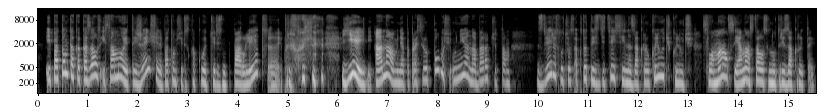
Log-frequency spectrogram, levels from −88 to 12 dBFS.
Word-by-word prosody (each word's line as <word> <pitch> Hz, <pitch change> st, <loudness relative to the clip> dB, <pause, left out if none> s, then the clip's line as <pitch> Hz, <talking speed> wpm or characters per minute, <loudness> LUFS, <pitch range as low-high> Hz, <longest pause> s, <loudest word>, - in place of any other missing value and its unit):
И -, -, 0 dB
потом 270 Hz, +9 st, +4 dB
так 295 Hz, -4 st, -1 dB
оказалось, 255 Hz, +5 st, +2 dB
и 225 Hz, -, -7 dB
самой 270 Hz, +1 st, +2 dB
этой 205 Hz, 0 st, -4 dB
женщине 255 Hz, -, -2 dB
потом 200 Hz, +4 st, -5 dB
через 200 Hz, -4 st, -12 dB
какую-то 200 Hz, 0 st, -4 dB
через 185 Hz, -4 st, -3 dB, 0.2 s
пару 195 Hz, -2 st, +2 dB
лет, 325 Hz, -, 0 dB
э, 180 Hz, 0 st, -5 dB
пришлось 250 Hz, -, -3 dB, 0.6 s
ей 225 Hz, -, +6 dB
Она 245 Hz, +9 st, +6 dB
у -, -, -1 dB
меня 205 Hz, -1 st, -1 dB
попросила 215 Hz, +4 st, -6 dB
помощь, 360 Hz, -, -4 dB
у 230 Hz, -, -8 dB
нее, 305 Hz, +5 st, -1 dB
наоборот, 230 Hz, +3 st, -4 dB
чё-то 210 Hz, -3 st, -16 dB
там 200 Hz, -3 st, -10 dB, 0.5 s
с 190 Hz, -4 st, -7 dB
дверью 305 Hz, -, 0 dB
случилось, 235 Hz, -4 st, -7 dB
а -, -, -7 dB
кто-то 260 Hz, -3 st, -4 dB
из 210 Hz, -, -2 dB
детей 215 Hz, +8 st, -4 dB
сильно 225 Hz, -6 st, -2 dB
закрыл 195 Hz, +2 st, -4 dB
ключ, 290 Hz, +7 st, 0 dB
ключ 200 Hz, -2 st, -4 dB, 0.2 s
сломался, 240 Hz, +4 st, +2 dB
и -, -, +1 dB
она 220 Hz, +5 st, +3 dB
осталась 220 Hz, -1 st, 0 dB
внутри 200 Hz, 0 st, +1 dB
закрытой. 190 Hz, -3 st, -5 dB
220 Hz, 170 wpm, -23 LUFS, 200-270 Hz, 0.6 s, ей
